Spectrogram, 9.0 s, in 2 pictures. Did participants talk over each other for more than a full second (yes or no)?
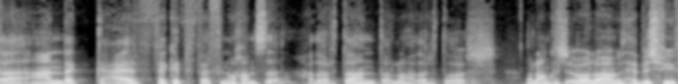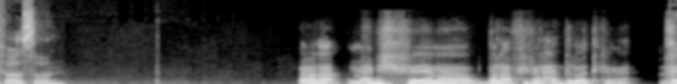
no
